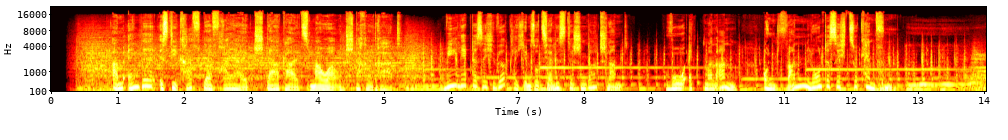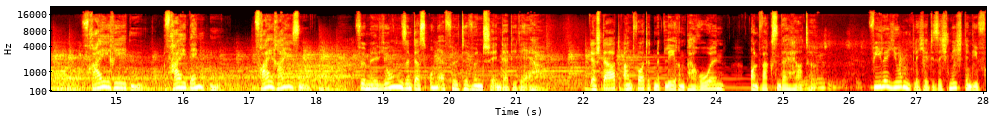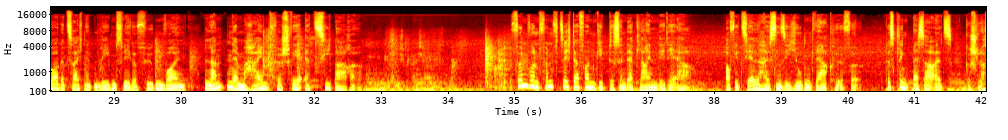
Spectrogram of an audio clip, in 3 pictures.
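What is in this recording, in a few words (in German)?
Sprachprobe, Sprecherin; Die DDR Nicht alles war schlecht; ZDF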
